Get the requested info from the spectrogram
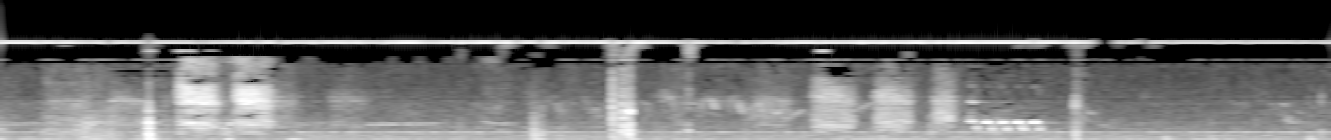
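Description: Wild birds calling: harsh, noisy calls about a second in and again about four seconds in, and a quick run of short high notes about five seconds in. A few sharp clicks in between.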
